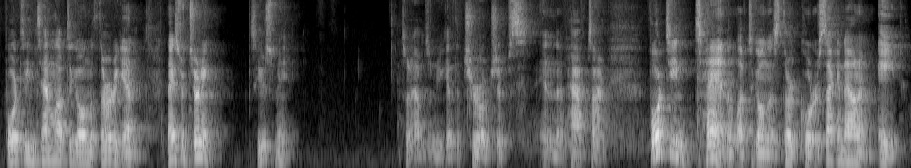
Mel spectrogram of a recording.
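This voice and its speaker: A man calling live American football play-by-play in an excitable radio style, mixing big calls with casual asides. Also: medium pitch, normal speed. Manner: excitable, calls surging plays loudly then drops back to casual asides. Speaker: play-by-play sports commentator. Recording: roomy echo on the voice.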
